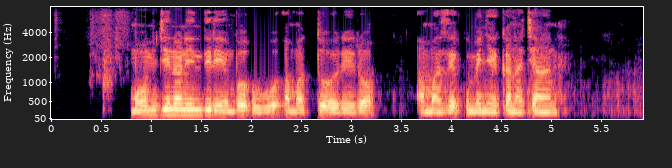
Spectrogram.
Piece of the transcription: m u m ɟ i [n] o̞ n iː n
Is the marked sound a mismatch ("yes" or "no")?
no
